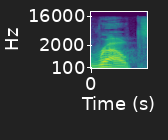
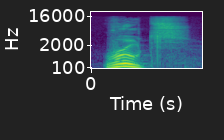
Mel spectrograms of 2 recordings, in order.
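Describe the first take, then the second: First: The vowel sounds like the 'ow' in out. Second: The vowel sounds like the 'oo' in boot. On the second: "Is it roots or"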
